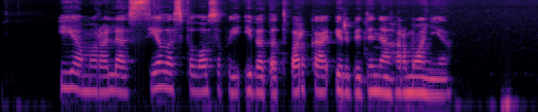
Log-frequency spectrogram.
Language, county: Lithuanian, Vilnius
